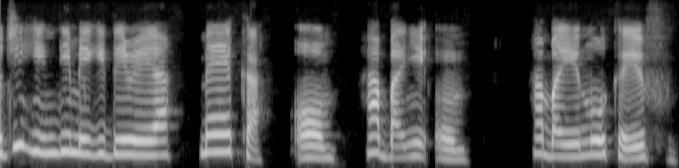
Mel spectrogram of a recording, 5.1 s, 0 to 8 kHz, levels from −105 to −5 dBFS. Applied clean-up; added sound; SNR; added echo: none; none; none; none.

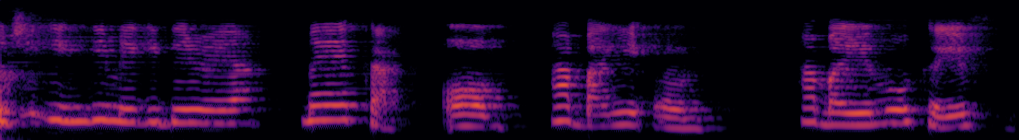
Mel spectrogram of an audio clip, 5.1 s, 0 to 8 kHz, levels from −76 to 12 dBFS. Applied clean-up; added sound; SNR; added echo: neural mask model DeepFilterNet 3.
